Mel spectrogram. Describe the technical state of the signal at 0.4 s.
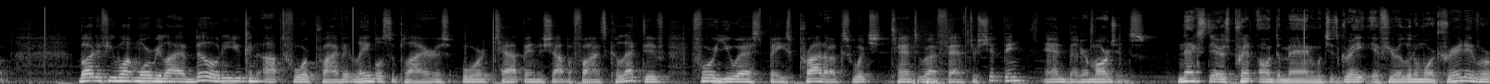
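At 0.45 s there is a bit error spike: a single sample jumps to about -5 dBFS and then falls straight back. A flipped bit in memory or on a digital link shifted that one value by a power of two, producing a sharp, full-band tick that has nothing to do with the surrounding audio. Unlike a dropout click, nothing goes missing and the signal continues seamlessly on both sides of the lone outlier.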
